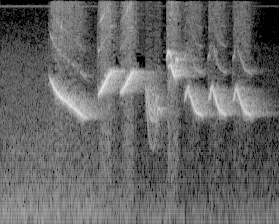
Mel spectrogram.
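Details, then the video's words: A yellow-fronted canary sings a short phrase: a clear whistle sliding downward, then a series of high, sweet slurred notes repeated in quick succession. "Mozambik Gacor Full"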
